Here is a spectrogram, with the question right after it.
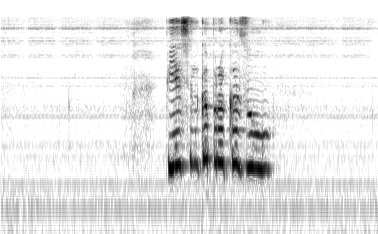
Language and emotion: Russian, sad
